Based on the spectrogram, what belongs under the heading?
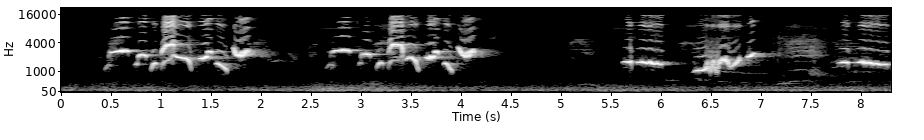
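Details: White-rumped shama kretekan whistles and chatter for provoking shamas into song: repeated bursts of quick varied whistled phrases with dipping and rising notes, separated by short silences.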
